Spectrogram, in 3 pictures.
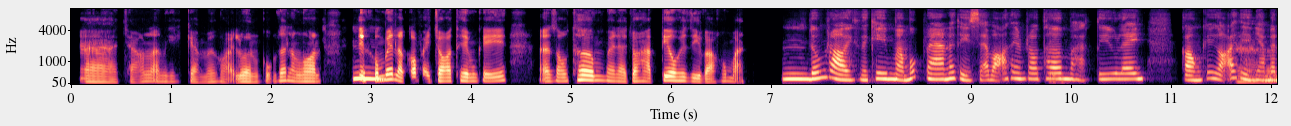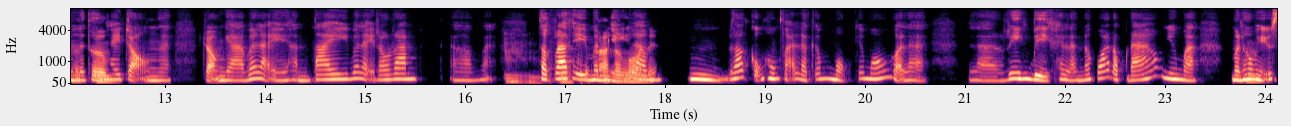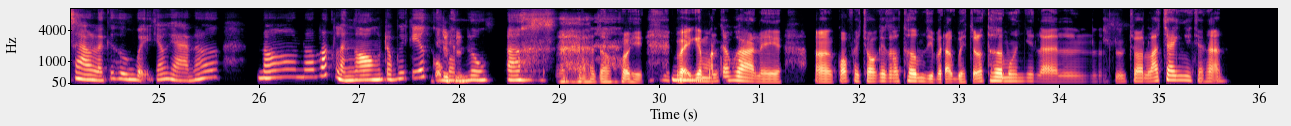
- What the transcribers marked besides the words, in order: laugh; laughing while speaking: "À, rồi"; laughing while speaking: "Ờ"; tapping; other noise
- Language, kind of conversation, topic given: Vietnamese, podcast, Món ăn gia truyền nào khiến bạn nhớ nhà nhất?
